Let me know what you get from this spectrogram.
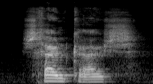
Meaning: a Saint Andrew's cross (diagonal cross)
- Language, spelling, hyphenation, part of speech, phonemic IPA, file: Dutch, schuinkruis, schuin‧kruis, noun, /ˈsxœy̯n.krœy̯s/, Nl-schuinkruis.ogg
